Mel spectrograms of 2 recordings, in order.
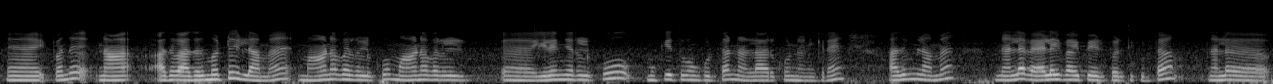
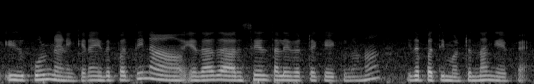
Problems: constant background noise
